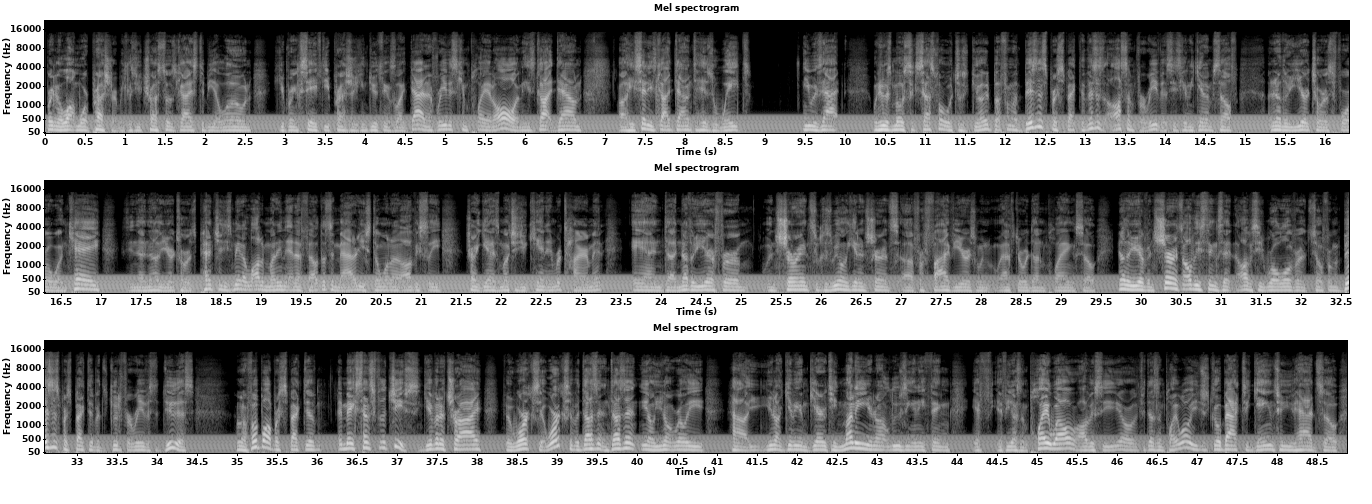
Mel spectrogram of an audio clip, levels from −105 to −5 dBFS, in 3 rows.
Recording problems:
electrical hum; noticeable; throughout; 60 Hz, 10 dB below the speech

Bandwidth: 14.5 kHz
